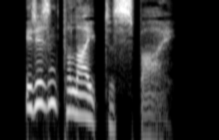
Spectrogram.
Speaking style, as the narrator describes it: Alucard sighed and said

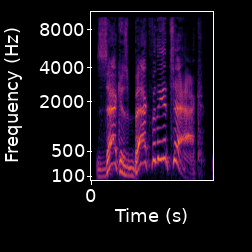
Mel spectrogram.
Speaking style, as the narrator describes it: Ray bellowed

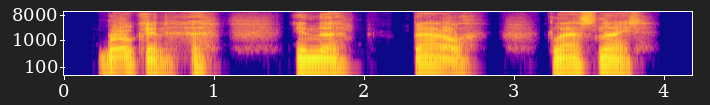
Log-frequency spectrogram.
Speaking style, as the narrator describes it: Brannis admitted, puffing out his answer between breaths

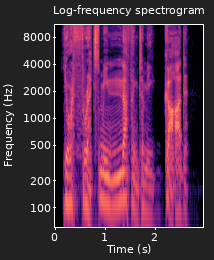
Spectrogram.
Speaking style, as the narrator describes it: She spat

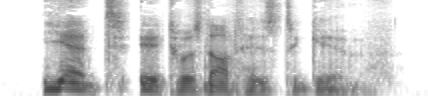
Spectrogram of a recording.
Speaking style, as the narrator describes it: I replied calmly

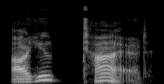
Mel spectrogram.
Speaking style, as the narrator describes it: the Emperor asked slowly

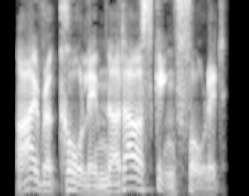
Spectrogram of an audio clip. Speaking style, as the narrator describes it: growled Nenanda

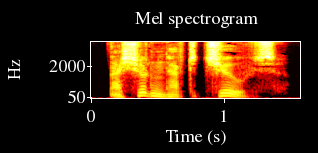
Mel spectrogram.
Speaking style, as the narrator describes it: he snapped

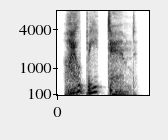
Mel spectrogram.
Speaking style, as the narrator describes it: he whispered

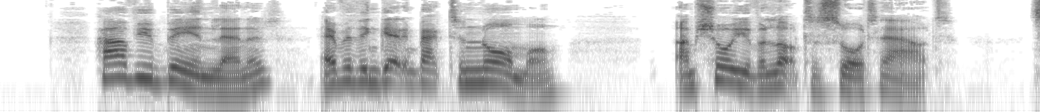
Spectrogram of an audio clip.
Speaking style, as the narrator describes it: said Helen, getting the sensitive subjects out of the way early and gently

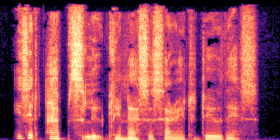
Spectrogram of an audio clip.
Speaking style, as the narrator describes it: Violet murmured to Klaus

